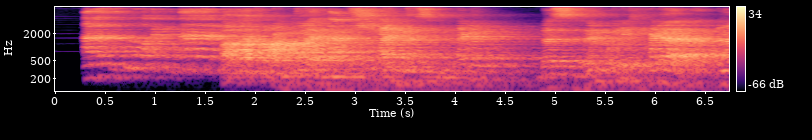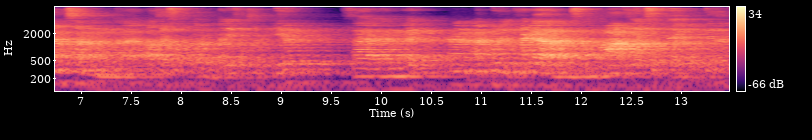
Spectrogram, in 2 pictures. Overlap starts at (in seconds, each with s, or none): 1.6 s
